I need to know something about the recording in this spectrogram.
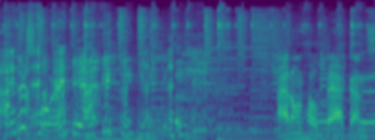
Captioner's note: both laughing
